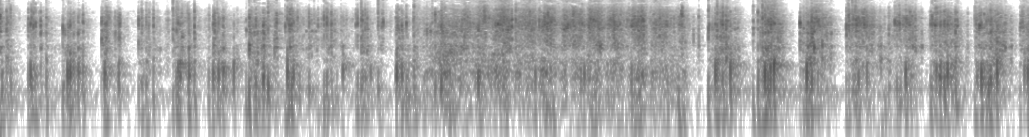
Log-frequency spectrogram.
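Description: A small, light piece of folded, layered brown corrugated cardboard with a hollow fluted structure is held in both hands and quickly scratched and crinkled with fingertips and nails. The result is a fast, irregular run of bright, dry scratches and crackles with almost no low end, and each burst cuts off quickly.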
